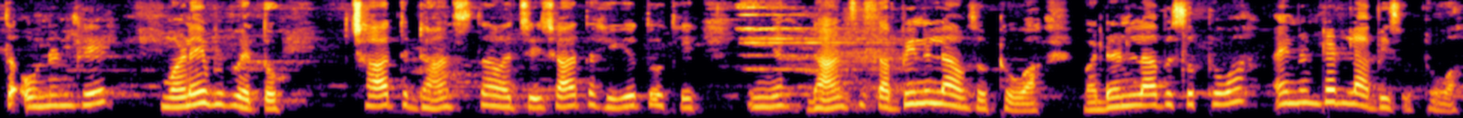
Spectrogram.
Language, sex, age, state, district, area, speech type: Sindhi, female, 18-30, Gujarat, Junagadh, rural, spontaneous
